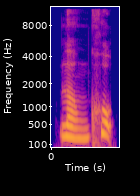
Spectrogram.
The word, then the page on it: 冷酷: lěng kù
